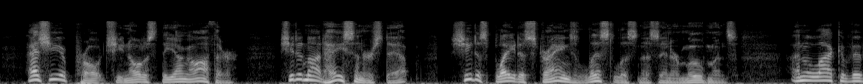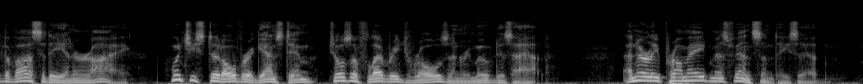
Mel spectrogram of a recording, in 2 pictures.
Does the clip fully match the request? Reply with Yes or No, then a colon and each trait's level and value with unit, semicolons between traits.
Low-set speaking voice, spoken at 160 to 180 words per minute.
Yes: low, 120 Hz; average, 170 wpm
